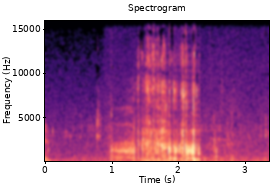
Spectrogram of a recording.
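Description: A young man slurps a drink loudly.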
